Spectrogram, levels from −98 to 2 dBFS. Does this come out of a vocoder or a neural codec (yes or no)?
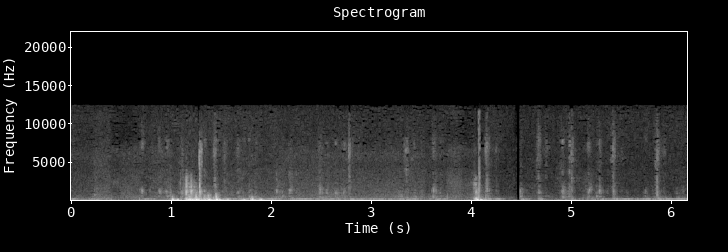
no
